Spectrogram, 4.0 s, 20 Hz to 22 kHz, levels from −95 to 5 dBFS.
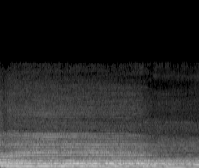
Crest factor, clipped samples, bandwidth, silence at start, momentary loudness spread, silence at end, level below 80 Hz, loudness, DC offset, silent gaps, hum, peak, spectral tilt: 12 dB; under 0.1%; 11.5 kHz; 0 s; 6 LU; 0 s; -66 dBFS; -25 LUFS; under 0.1%; none; none; -12 dBFS; -6 dB/octave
